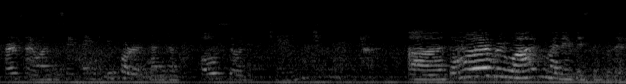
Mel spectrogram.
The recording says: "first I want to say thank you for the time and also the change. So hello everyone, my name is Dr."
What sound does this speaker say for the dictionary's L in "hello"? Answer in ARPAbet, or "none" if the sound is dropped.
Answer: none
